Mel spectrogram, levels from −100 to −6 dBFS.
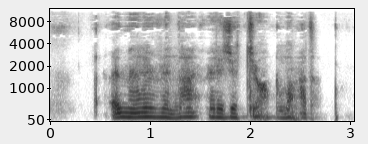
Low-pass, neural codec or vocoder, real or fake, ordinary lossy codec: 10.8 kHz; codec, 24 kHz, 1 kbps, SNAC; fake; MP3, 48 kbps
